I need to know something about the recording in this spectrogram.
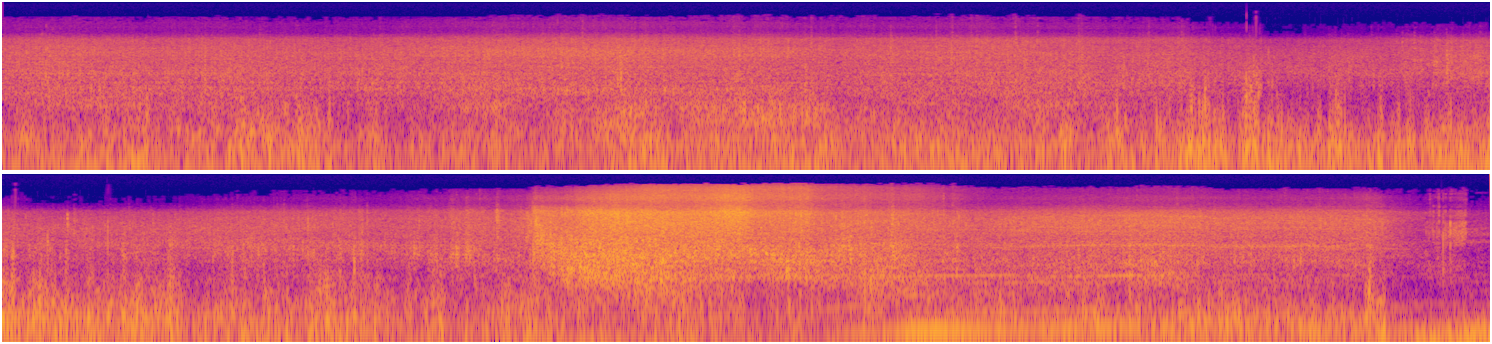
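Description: Jeep Wrangler driving a dirt trail, with a steady rumble of tyres on gravel and engine, and wind on the exterior microphone. About fifteen seconds in, a loud burst of splashing lasting about three seconds as it drives through a shallow creek crossing.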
